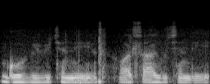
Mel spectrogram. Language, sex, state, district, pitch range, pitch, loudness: Garhwali, male, Uttarakhand, Uttarkashi, 100-105 Hz, 100 Hz, -17 LUFS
